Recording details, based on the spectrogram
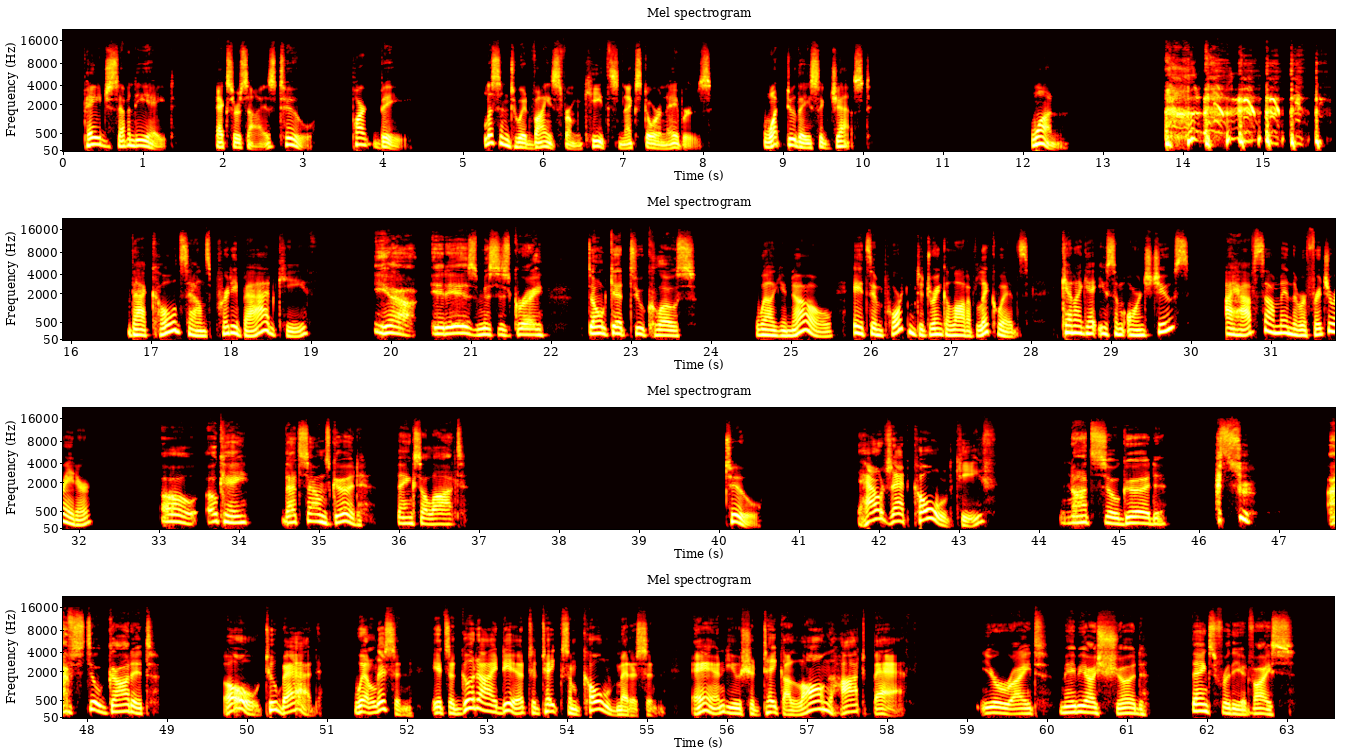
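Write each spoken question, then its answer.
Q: What do they suggest?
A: Drink a lot of liquids, like orange juice

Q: What do they suggest?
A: Take some cold medicine and a long hot bath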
